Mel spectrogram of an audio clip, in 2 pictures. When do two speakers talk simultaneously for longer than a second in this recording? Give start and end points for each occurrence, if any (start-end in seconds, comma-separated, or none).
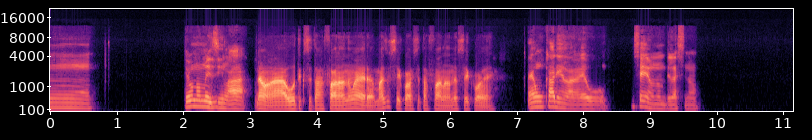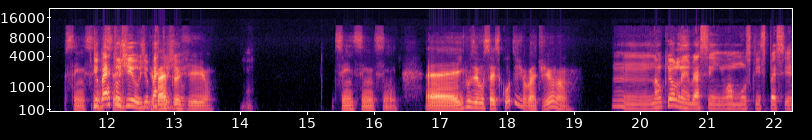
11.8-13.2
